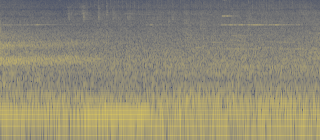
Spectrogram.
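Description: Car engines running, a steady low drone.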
